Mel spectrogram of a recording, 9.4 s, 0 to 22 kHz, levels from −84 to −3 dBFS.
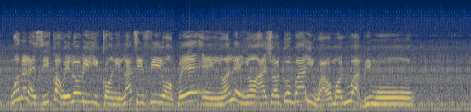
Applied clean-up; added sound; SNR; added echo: none; Engine / Vehicle; 11 dB; none.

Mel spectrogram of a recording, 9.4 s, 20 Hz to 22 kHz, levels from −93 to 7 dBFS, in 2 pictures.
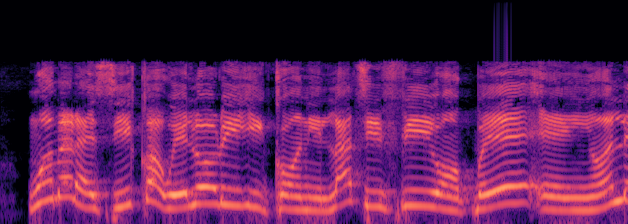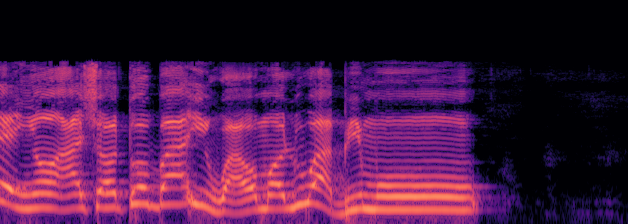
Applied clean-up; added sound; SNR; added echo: none; none; none; none.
